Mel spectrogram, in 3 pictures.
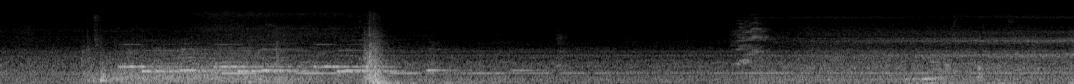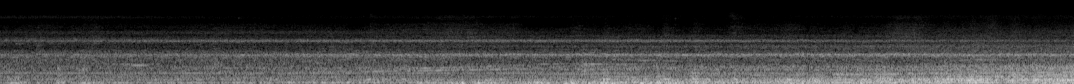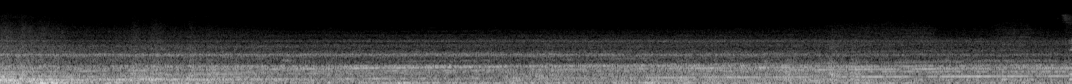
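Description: Inside a JR East E217 series motor car with a Mitsubishi IGBT VVVF inverter, at a station stop: a short two-tone door chime sounds about a second in and the doors knock shut just before four seconds. The train then starts off, and the inverter and traction motor whine climbs steadily in pitch as it accelerates, with running noise building under it.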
